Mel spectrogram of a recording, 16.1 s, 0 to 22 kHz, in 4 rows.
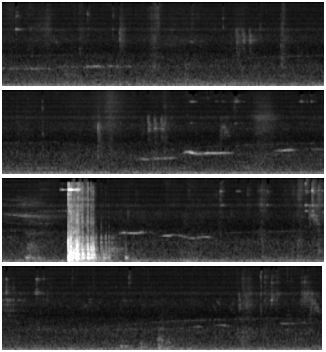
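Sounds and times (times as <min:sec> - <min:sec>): loud clatter of hard object: 0:08.9 - 0:09.6.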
